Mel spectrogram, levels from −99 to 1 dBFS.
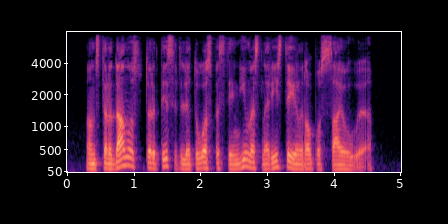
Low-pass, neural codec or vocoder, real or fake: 7.2 kHz; codec, 24 kHz, 0.9 kbps, WavTokenizer, medium speech release version 1; fake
